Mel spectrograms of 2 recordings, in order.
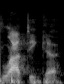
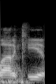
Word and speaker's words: Latakia: Latakia versus Latika. Same fucking thing. I call it Latakia because that's how the town's pronounced in Turkey or Syria.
